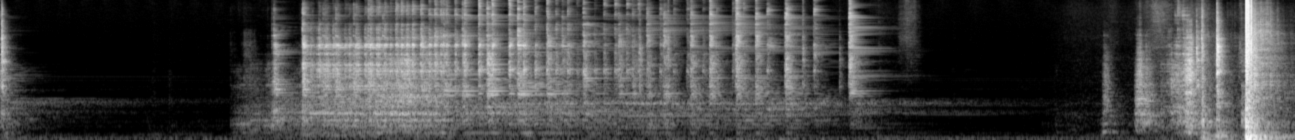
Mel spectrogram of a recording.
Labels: Are people talking?
no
